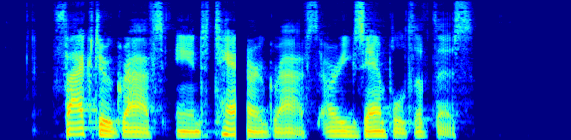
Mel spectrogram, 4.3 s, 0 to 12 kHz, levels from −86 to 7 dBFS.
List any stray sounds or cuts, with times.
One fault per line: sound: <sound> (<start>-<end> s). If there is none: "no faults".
sound: dropout (1.8-1.9 s)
